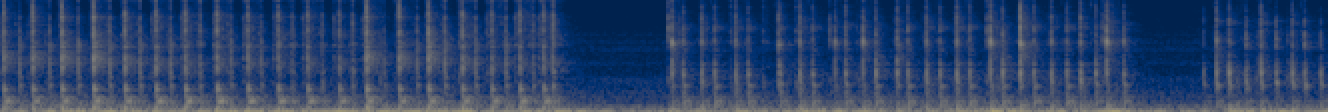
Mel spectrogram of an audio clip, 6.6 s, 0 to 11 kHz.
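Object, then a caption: Mechanical keyboard with PBT keycaps. A Percent Canoe 65% mechanical keyboard with a clear acrylic case, aluminum plate, cream PBT keycaps and filmed Alpaca switches lubed with 3204 is typed on, one hand's fingertips pressing individual keys and the spacebar. Rapid, steady clacky keystrokes with a deep, muted low end and short decay run in bursts, broken by two brief pauses.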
